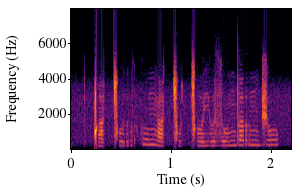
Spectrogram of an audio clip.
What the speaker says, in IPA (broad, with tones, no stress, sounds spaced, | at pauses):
ŋ͡ǃ a˨ ǀ u˨ r k u˦ ŋ a˨ ǀ u˨ ǀ ɤ˧ j ɯ˧ z u˨˦ n d a˦ r n d͡ʒ u˦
